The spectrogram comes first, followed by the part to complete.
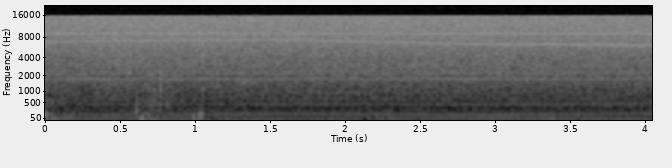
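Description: Steady electrical hum with a faint high-pitched whine, broken by two faint short sounds in the first second or so.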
